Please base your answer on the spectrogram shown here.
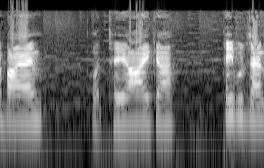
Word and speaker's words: taiga: You can see you start between a taiga biome, or taiga. People don't like how I pronounce taiga, but it's T-A-I-G-A biome, and a swamp biome.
